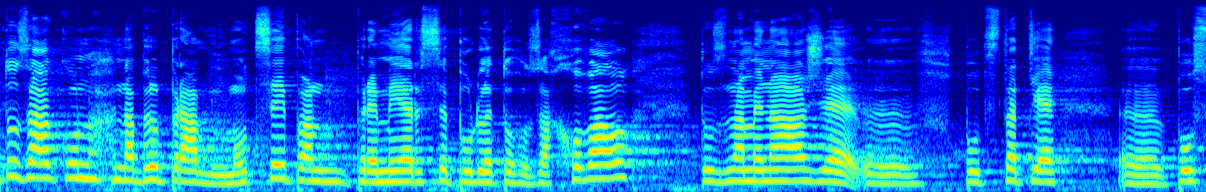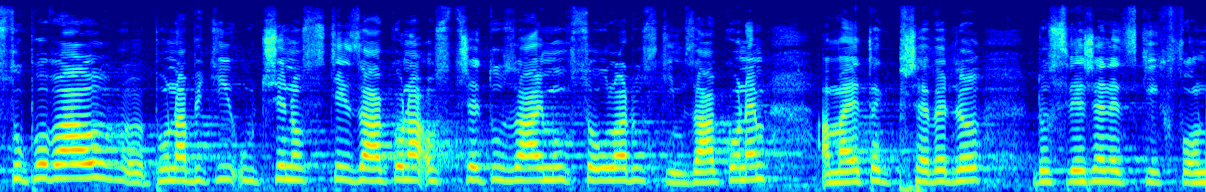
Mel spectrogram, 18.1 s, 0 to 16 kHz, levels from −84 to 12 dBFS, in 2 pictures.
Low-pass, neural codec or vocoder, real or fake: 14.4 kHz; none; real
